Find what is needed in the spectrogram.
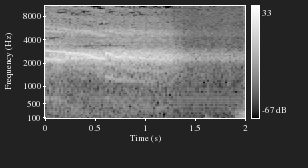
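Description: A short audio transition sound effect between radio segments: a high ringing tone over a hiss, sliding slowly down in pitch and fading out after about a second and a half.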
